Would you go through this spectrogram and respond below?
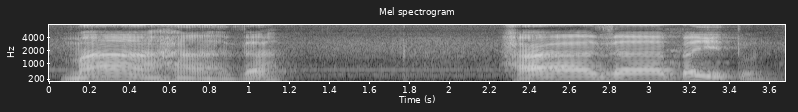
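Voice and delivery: Ma hadza rising slowly, then Hadza baitun falling; teacher drilling Arabic question and answer. Shown as a demonstration. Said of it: "itu pernyataan... membuat pertanyaannya".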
